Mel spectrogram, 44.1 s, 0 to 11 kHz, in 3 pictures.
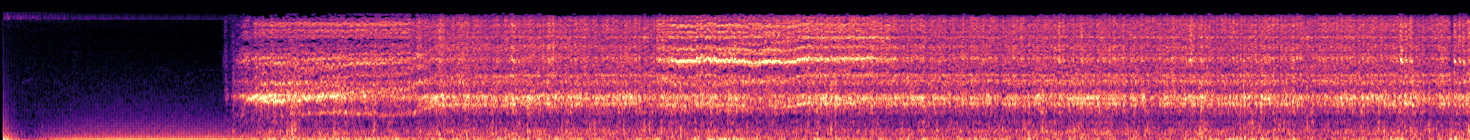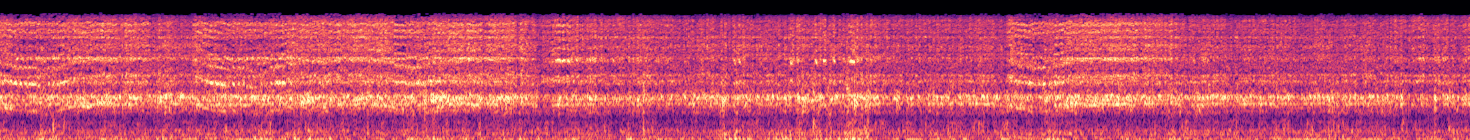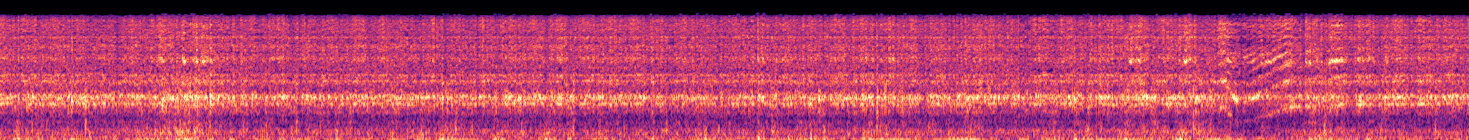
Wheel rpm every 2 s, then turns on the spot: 0, 110, 220, 220, 230, 230, 230, 220, 220, 230, 230, 230, 220, 230, 230, 230, 240, 230, 240, 240, 220, 200.
none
